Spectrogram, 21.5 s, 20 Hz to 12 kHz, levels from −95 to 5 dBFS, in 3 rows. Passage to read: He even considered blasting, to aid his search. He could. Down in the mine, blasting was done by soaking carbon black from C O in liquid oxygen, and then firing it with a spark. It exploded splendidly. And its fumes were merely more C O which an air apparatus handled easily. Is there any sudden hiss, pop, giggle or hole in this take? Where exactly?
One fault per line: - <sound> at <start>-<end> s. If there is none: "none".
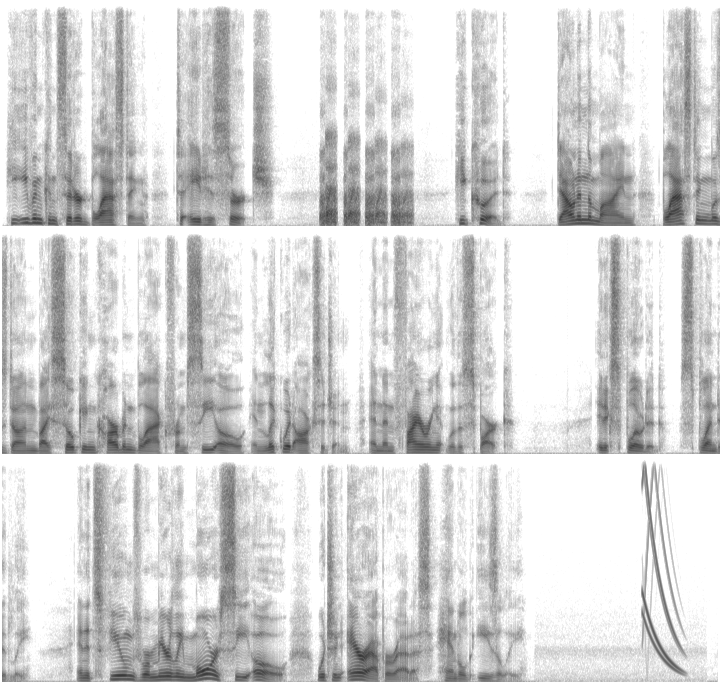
- laugh at 3.2-4.1 s
- chirp at 20.8-21.2 s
